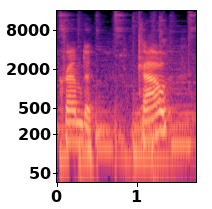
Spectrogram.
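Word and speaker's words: crème de cacao: You put brandy and with creme de cow, that's how you say it.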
